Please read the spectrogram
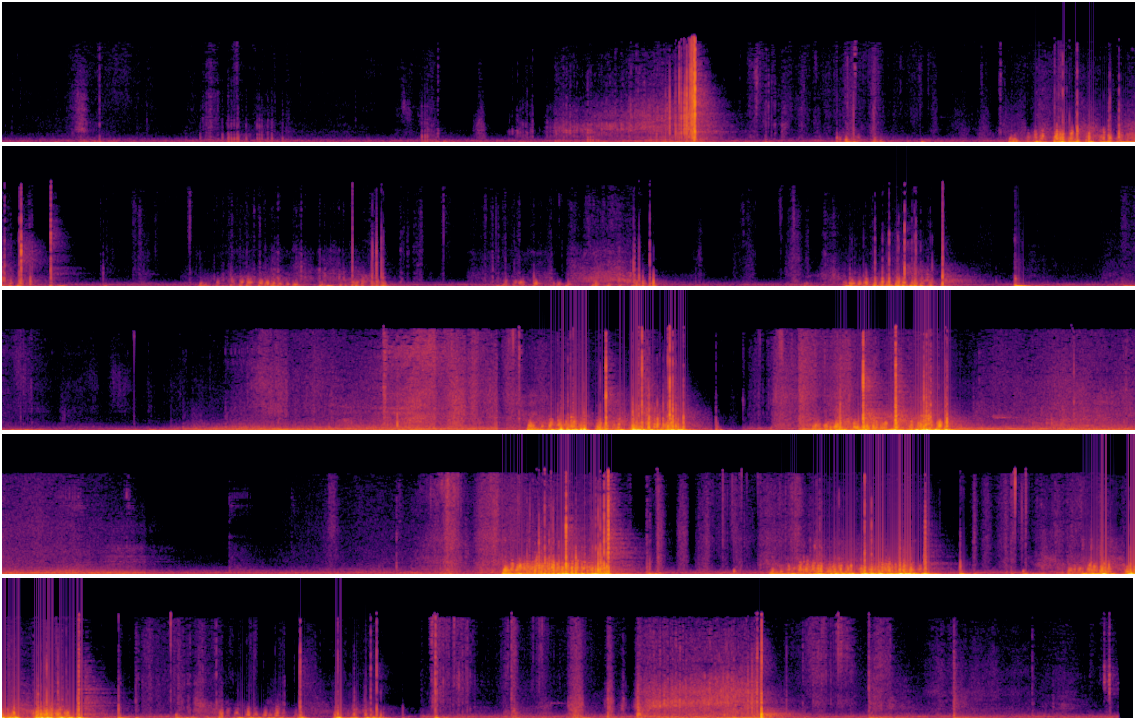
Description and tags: Flipping Pages
book, Flipping, a, pages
